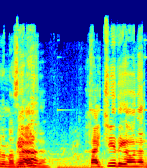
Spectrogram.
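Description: A man wailing and whimpering in a high, strained, crying voice, in two bursts with a short break about a second in.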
